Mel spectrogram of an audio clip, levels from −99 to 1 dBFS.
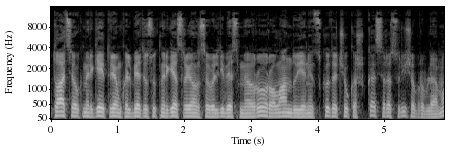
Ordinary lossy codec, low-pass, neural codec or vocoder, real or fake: MP3, 64 kbps; 14.4 kHz; none; real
